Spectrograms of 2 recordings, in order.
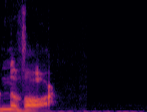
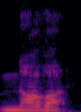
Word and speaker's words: Nava: is it for navarre it's nava you have to read it's yeah yeah yeah it is it is nava you're kind of saying it wrong you're kind of emphasizing the last a it's kind of narva no sorry okay sorry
